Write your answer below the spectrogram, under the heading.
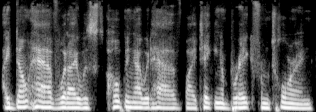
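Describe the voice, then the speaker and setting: A man's voice: medium pitch, fairly even intonation, moderate pace, dark tone, dry recording, clean studio sound. A man in his forties, a musician talking candidly and reflectively as an interview guest, swearing casually.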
